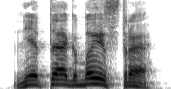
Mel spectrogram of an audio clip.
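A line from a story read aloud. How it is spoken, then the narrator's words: Grumbling old man. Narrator (Russian): проворчал старый Джонас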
